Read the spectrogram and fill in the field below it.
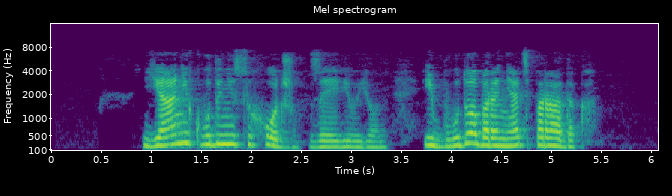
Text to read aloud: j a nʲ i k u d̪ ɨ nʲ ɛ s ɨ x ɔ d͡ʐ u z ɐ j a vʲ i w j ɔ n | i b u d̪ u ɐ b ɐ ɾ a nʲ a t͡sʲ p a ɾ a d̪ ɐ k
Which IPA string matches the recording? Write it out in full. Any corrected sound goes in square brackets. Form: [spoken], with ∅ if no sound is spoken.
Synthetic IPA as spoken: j a nʲ i k u d̪ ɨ nʲ ɛ s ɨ x ɔ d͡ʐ u z ɐ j a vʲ i w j ɔ n | i b u d̪ u ɐ b ɐ ɾ a nʲ a t͡sʲ p a ɾ a d̪ ɐ k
